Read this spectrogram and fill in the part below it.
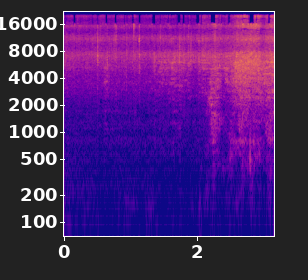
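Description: Ginger, garlic and onion frying in oil: a steady soft sizzle that swells into louder hissing toward the end, close and alone.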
